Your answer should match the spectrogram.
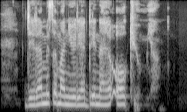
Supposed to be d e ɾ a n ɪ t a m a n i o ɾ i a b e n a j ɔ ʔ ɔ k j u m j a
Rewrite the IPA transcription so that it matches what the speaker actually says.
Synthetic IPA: d͡ʒ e ɾ a m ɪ s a m a n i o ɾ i a d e n a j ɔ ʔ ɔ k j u m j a

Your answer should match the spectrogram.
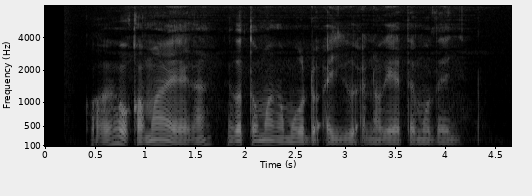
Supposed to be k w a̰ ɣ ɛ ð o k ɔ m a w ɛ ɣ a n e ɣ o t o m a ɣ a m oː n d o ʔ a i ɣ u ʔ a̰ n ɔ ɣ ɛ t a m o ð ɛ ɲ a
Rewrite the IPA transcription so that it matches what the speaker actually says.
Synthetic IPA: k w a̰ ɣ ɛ ɣ o k ɔ m a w ɛ ɣ a n e ɣ o t o m a ɣ a m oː n d o ʔ a i ɣ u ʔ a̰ n ɔ ɣ ɛ t ɛ m o ð ɛ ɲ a

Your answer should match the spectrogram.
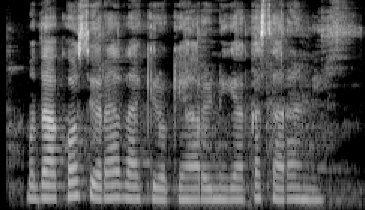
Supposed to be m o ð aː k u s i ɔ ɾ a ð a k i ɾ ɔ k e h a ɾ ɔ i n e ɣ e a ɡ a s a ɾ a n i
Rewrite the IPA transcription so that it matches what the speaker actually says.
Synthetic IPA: m o ð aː k ɔ s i ɔ ɾ a ð a k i ɾ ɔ k e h a ɾ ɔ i n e ɣ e a k a s a ɾ a n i

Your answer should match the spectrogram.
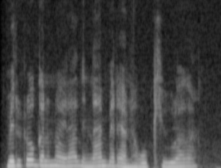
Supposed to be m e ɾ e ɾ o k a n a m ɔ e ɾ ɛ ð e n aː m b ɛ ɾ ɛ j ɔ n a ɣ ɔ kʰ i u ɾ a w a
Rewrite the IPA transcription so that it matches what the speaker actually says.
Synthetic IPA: m e ɾ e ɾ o ɡ a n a n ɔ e ɾ a ð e n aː m b ɛ ɾ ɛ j ɔ n a ɣ o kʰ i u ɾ a ɣ a

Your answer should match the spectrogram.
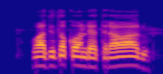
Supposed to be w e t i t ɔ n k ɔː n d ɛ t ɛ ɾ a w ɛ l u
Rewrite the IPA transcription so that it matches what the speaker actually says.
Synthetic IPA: w a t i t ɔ k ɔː n d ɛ t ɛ ɾ a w a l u

